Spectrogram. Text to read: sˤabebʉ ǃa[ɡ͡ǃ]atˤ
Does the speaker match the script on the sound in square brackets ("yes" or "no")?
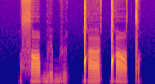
no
